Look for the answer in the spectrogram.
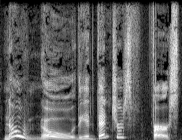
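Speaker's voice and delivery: loud, high interruption; impatient. A narrator's reading. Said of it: "in an impatient tone".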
